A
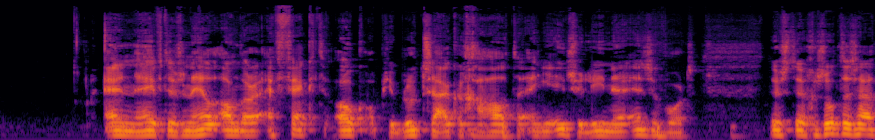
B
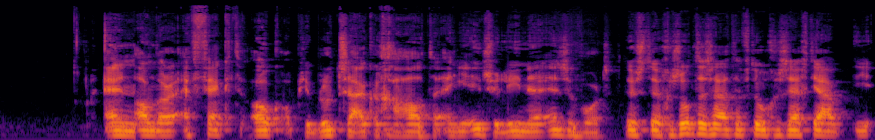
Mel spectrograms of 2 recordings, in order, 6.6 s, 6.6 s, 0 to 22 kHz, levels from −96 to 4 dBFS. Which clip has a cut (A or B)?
B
